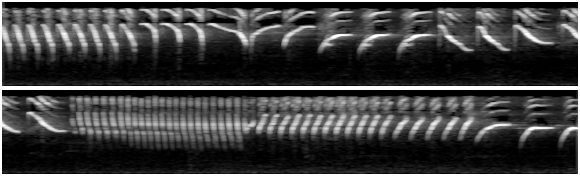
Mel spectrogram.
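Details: Canary song for prompting a quiet bird to sing again, a long varied phrase: rapid falling whistled notes, swooping slurs, a dense buzzy rattle in the middle, then quick repeated chips and arched whistles.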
